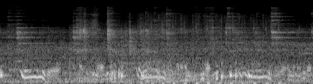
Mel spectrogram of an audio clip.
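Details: Pigeon cooing: low, throaty, rolling coos repeated in quick phrases, about three bursts across a few seconds, each slightly wavering in pitch, over a faint background hiss.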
